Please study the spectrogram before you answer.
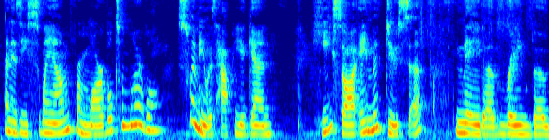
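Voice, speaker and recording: A kindergarten teacher in her forties reads a picture book aloud to young children, expressive and explaining along the way. Her voice is medium-pitched, and she's indoors in a living room at home.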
